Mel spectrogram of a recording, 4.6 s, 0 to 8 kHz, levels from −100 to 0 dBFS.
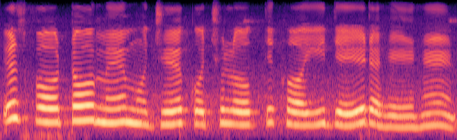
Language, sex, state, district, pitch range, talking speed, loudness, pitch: Hindi, female, Madhya Pradesh, Katni, 230-270 Hz, 130 wpm, -14 LUFS, 245 Hz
